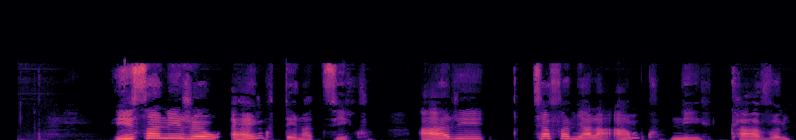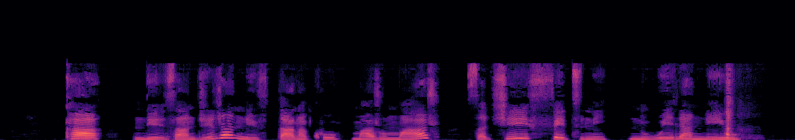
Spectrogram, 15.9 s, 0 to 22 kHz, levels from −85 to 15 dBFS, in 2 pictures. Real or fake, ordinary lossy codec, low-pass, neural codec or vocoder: real; AAC, 32 kbps; 19.8 kHz; none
